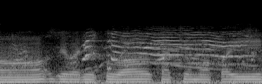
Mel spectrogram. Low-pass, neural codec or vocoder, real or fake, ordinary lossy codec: 7.2 kHz; none; real; none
